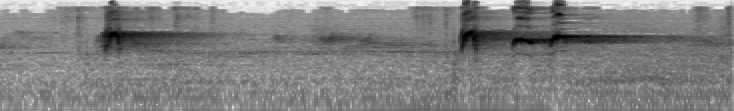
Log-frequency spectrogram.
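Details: Red-whiskered bulbul call used to lure birds into traps: a loud sharp chirp with a drawn-out tail, then a rapid triple chirp with slurred whistled notes.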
